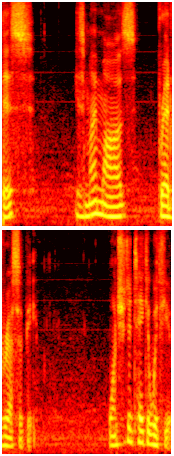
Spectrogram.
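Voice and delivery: close, hushed, leaning-in secretive whisper. Voicing an innkeeper character leaning in close to share a secret: whispering. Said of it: "in a whisper she says".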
